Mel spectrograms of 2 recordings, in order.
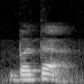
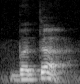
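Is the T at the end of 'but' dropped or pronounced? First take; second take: dropped; dropped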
